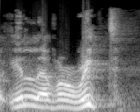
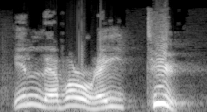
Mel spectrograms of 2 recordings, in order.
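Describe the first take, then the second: First: "elaborate" ending in a short "-rit"; "elaborate" with a short, weak final vowel, not "rate"; adjective pronunciation. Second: "elaborate" ending in a full "-rate"; "elaborate" with a long "ay" in the final syllable; verb pronunciation. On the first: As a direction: say "elaborate" as an adjective, last syllable reduced. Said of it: "이런 식으로 얘기해주면 이제 형용사형을". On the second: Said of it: "이렇게 발음되면 동사형을 얘기해주고요". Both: Shown as a demonstration.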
